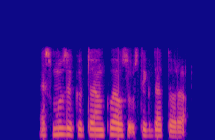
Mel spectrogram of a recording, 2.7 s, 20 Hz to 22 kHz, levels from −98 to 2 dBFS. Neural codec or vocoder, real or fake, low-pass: none; real; 5.4 kHz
